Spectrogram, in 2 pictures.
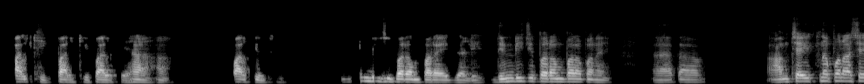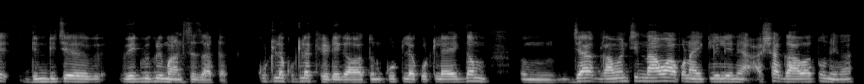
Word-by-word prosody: पालखी 105 - 0
पालखी 110 -2 +1
पालखी. 110 -2 +1
हां, 115 -2 +2
हां. - - -9 0.7
पालखी. - - +2 0.8
दिंडीची 140 +2 -3
परंपरा 110 -3 +5
एक 100 -1 -1
झाली. 95 -1 -5 0.2
दिंडीची 150 +3 0
परंपरा 135 -2 +4
पण 115 -2 -1
आहे. 100 -3 -9 0.4
अ, 105 - -16
आता 110 0 -7 0.8
आमच्या 130 +4 +2
इथनं 150 +2 0
पण 165 -1 +2
असे 155 +1 0 0.3
दिंडीचे 135 +1 +2 0.5
वेगवेगळी 135 +2 0
माणसं 120 -1 0
जातात. 105 -2 -3 0.3
कुठल्या, 145 +1 -3
कुठल्या 145 0 -2
खेडेगावातून. 120 - +1
कुठल्या, 130 - 0
कुठल्या 125 0 0
एकदम 140 +4 +1 0.4
अ, 235 - -4 0.5
ज्या 155 0 +5
गावांची 145 +4 +1
नावं 155 +1 +6
आपण 150 -2 +3
ऐकलेली 135 +1 0
नाही, 130 -1 -2
अशा 155 - 0
गावांतून 130 +2 +3
आहे 120 - -2
ना, 125 - -5
130 Hz, 140 wpm, -23 LUFS, 115-145 Hz, 0.8 s, नावं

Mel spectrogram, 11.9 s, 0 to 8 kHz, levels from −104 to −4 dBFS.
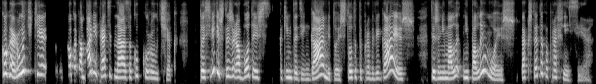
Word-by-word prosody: скока 365 -9 +5
ручки, 360 - +3 0.4
скока 330 -2 -2
компания 280 - +3
тратит 290 0 +1
на 235 -1 +5
закупку 245 0 -5
ручек. 210 -3 -7 0.4
То - - +1
есть, 235 -1 +1
видишь, 430 -4 +1
ты 280 0 -2
же 290 - -1
работаешь 245 -1 +1
с - - -13
какими-то 225 -2 -3
деньгами, 190 - +3
то 180 -2 -9
есть 170 - -6
что-то 230 +2 -2
ты 225 -1 -10
продвигаешь, 205 - +1 0.3
ты 230 - +2
же 210 - -5
не 210 0 -2
молы 200 +2 +1
не 230 0 0
полы 215 - +1
моешь. 165 - -5
Так 225 0 -3
что 280 - -4
это 380 +6 -3
по 280 - -8
профессии. 170 - -10
235 Hz, 170 wpm, -21 LUFS, 205-290 Hz, 0.4 s, скока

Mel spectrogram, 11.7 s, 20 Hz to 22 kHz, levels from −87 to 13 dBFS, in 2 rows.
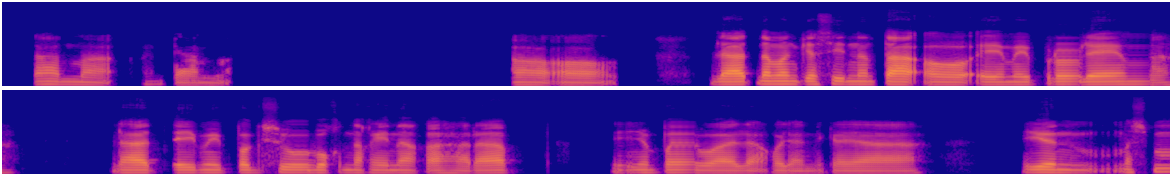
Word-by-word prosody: Tama, 120 -4 -3 0.3
tama. 100 -1 -7 1.4
Oo, 105 -2 -1 0.5
lahat 125 0 +6
naman 135 -1 +4
kasi 130 0 0
ng 130 -1 -1
tao 120 -2 +6
ay 120 -1 +1
may 120 - +1
problema, 125 -3 +1 0.5
lahat 115 0 +3
ay 120 - +3
may 120 -1 -2
pagsubok 120 0 -1
na 115 0 -4
kinakaharap, 110 -1 0 0.5
yun 120 +2 -7
yung - - -13
paniwala 110 -4 -1
ako 105 - -3
diyan 95 0 -7
kaya, 100 0 -3 0.4
yun 125 -3 +1
mas 130 - -7
115 Hz, 130 wpm, -24 LUFS, 105-125 Hz, 1.4 s, lahat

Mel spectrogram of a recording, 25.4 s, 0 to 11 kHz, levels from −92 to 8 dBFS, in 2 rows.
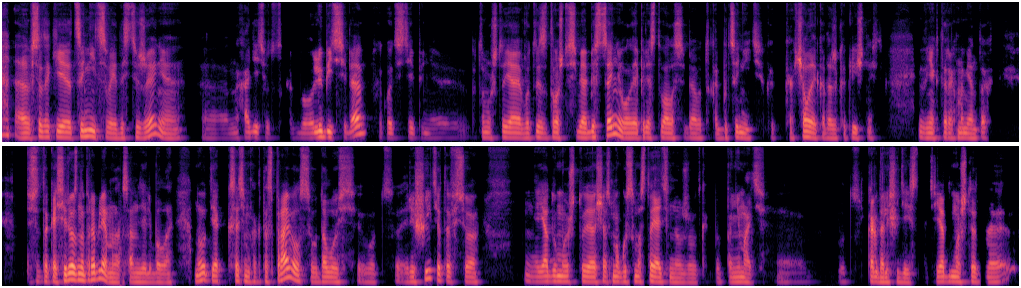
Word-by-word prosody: э, 115 -1 +1
всё-таки 130 +1 +3
ценить 140 +3 +3
свои 115 -4 0
достижения, 110 - -3 0.2
э, 105 0 -21
находить 120 +3 -7
вот 115 -2 -18
тут 110 - -17
как 110 - -29
бы 110 0 -6
любить 130 -1 +4
себя 200 +3 +2
в - - -35
какой-то 115 -2 -7
степени, 110 -1 -8
э, 115 0 -24
потому 120 -1 -8
что 115 +2 -5
я 115 -2 +3
вот 115 +2 -6
из-за 115 -3 -1
того, 120 - +1
что 110 +1 -3
себя 125 -2 +2
обесценивал, 130 - +3
я 115 - +2
переставал 115 -1 -1
себя 110 0 -5
вот 105 0 -11
как 105 - -12
бы 105 - -9
ценить 110 -4 -3
как 105 - -23
как 115 - -11
человека, 115 -4 +3
даже 105 -1 -4
как 110 - -16
личность 110 0 -5 0.4
в 120 - -8
некоторых 115 0 -3
моментах. 110 -3 -4 0.6
То - - -8
есть - - +1
это - - -16
такая - - +3
серьезная 150 0 +7
проблема 160 - +4
на 100 - -4
самом 110 +1 -2
деле 105 0 -3
была. 100 0 -3 0.3
Ну, 135 - +1
вот 160 - +1
я 130 - +5
к 130 - -14
с - - 0
этим 125 -1 +1
как-то 110 -1 -7
справился, - - +4
удалось 110 -1 -2
вот 105 0 -12 0.2
решить 120 - -1
это 140 -5 +1
всё. 110 -2 -2 0.6
М, 130 -4 -10
я 120 +1 +2
думаю, 125 0 +1
что 120 +1 -2
я 115 -1 +5
щас 120 0 +1
могу 115 -1 -1
самостоятельно 110 -3 +1
уже 100 0 -8
вот 95 - -12
как - - -19
бы 105 - -14
понимать, 110 -2 -4
э-э, 110 0 -23 0.4
вот 110 0 -21 0.2
как 120 -1 +3
дальше 105 0 0
действовать. 105 +1 -7
Я 115 0 +5
думаю, 115 -1 0
что 115 +1 +1
это 110 0 -4
115 Hz, 205 wpm, -25 LUFS, 110-120 Hz, 0.6 s, серьезная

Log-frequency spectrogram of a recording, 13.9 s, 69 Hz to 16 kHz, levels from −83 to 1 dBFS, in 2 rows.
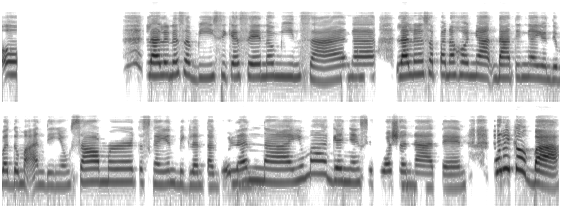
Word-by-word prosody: Oo. 310 - 0 1.6
Lalo 295 0 +6
na 305 - +1
sa 315 -2 -1
busy 275 +2 -8
kasi 275 0 +1
'no 285 +1 -4
minsan 260 -4 -3
na, 270 0 -1 0.4
lalo 290 +2 +7
na 320 - -4
sa 320 - -2
panahon 300 -1 -2
nga 270 -2 +3
natin 265 +1 -1
ngayon 255 -2 -2
'di 235 0 -5
ba 235 0 -1
dumaan 225 -2 -4
din 210 0 -11
'yung 215 - -15
summer, 260 0 0
ta's 255 - -9
ngayon 235 +1 -5
biglang 220 -1 -6
tag-ulan 240 +6 -2 0.2
na, 255 -1 0
'yung 295 +5 -6
mga 405 0 0
ganiyang 260 -2 -1
sitwasyon 230 - -1
natin. 200 -2 -2 0.4
Pero 455 +4 +4
ikaw - - +7
ba, 220 -4 +12
260 Hz, 150 wpm, -23 LUFS, 235-285 Hz, 1.6 s, ba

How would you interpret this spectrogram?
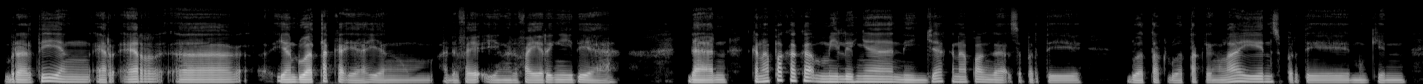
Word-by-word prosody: Berarti 110 +3 +1 0.2
yang 115 -1 -1
RR, 115 +3 +2 0.3
eee, 110 0 +3 0.5
yang 110 0 +5
2 110 0 +8
tak, - - +1
Kak, 110 - +3
ya? 100 0 -1
Yang 100 -2 -2 0.5
ada 100 - -5
fai 105 +1 +3
yang 105 -3 -3
ada 100 - -4
fairing-nya 105 +1 +2
itu, 115 - +2
ya? 95 +3 -6 0.6
Dan, 105 +1 +2 0.2
kenapa 150 +9 +2
Kakak 170 -4 +3
memilihnya 125 -1 +1
Ninja? 105 +5 -1
Kenapa 120 -2 -3
enggak 105 -2 -1
seperti 100 0 -4 0.5
2 100 - +1
tak-2 100 -1 -4
tak - - -5
yang 105 +1 -3
lain, 130 0 +2
seperti 100 -3 -3
mungkin 100 0 -4
110 Hz, 135 wpm, -23 LUFS, 100-120 Hz, 0.6 s, 2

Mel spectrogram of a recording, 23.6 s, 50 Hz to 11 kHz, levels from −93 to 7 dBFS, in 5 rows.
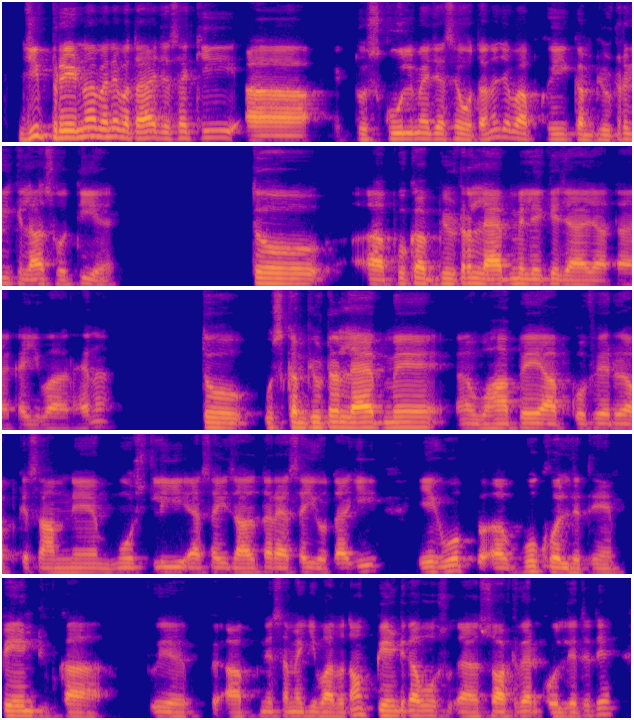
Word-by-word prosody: जी, 165 +11 +3
प्रेरणा 165 +4 +6
मैंने 185 0 +3
बताया 155 -1 +5
जैसा 145 +1 -2
कि 160 - -4 0.3
अ, 110 - +5 0.6
एक 105 - -31
तो 125 - -4
स्कूल 135 +3 0
में 135 -1 +1
जैसे 130 0 -2
होता 120 -2 +1
है - - -2
ना, - - -4
जब 170 -3 -2
आपकी 125 -1 -1
कंप्यूटर 115 +2 -2
की 125 - -5
क्लास 115 -1 0
होती 105 +3 -5
है 95 -3 -7 1.0
तो, 120 -2 +1 0.3
आपको 110 +3 +2
कंप्यूटर 120 +1 +1
लैब 110 -3 +5
में 115 - +1
लेके 110 +1 -2
जाया 100 -2 +2
जाता 95 -1 -3
है 90 - -6
कई 95 -1 -8
बार, 95 -1 -3
है - - -2
ना? - - -10 0.7
तो 115 -2 0
उस 115 0 -5
कंप्यूटर 120 +2 +3
लैब 120 0 +8
में 120 0 +1 0.2
अ, 105 - -6
वहाँ 105 0 +1
पे 110 0 +3
आपको 105 +1 -3
फिर 110 -1 -2
आपके 100 - -4
सामने 105 0 -3
मोस्टली 105 +3 -6 0.2
ऐसा 110 +1 -5
ही 105 - -4
ज़्यादातर 105 +1 0
ऐसा 100 - -2
ही 110 - -5
होता 100 +1 -2
है 110 - 0
कि, 130 +3 -8 0.3
एक 115 0 -1
वो 135 +4 +2
अ, 140 -5 -2 0.2
वो 125 +1 0
खोल 110 -2 +3
देते 100 0 -7
हैं 95 -1 -8
पेंट 115 -1 +2 0.2
का, 95 - +4 0.6
ये 100 -2 -2 0.4
अपने 95 +2 -5
समय 105 0 -4
की 105 - -6
बात 100 -1 +2
बताऊँ 100 +9 -1
पेंट 115 -2 +1
का 120 - +5
वो 115 - -3
स 100 -1 -3
सॉफ्टवेयर 105 +2 +2
खोल 95 -1 -2
देते 120 - -11
थे 150 - -5
110 Hz, 200 wpm, -24 LUFS, 105-125 Hz, 1.0 s, लैब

